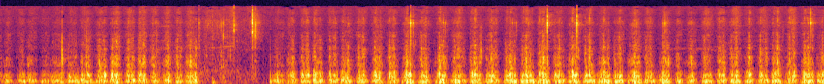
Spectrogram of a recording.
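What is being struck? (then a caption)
Corrugated cardboard box. A ballpoint pen draws quick lines across the top surface of a large, hollow brown corrugated cardboard box, scribbling and cross-hatching. It makes a rapid train of dry, scratchy strokes with a low, hollow resonance and a faint bright edge. There is a brief pause near the two-second mark before the steady stroking resumes.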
